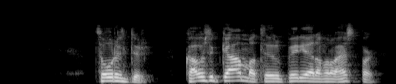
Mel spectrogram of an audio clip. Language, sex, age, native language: Icelandic, male, 30-39, Icelandic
